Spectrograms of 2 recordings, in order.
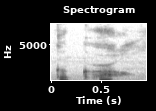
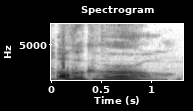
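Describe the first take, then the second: First: Softer, tender repeat of praise. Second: Slow, loud, drawn-out praise. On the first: Owner softly praising her dog Cora. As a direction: murmur it gently to the dog. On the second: Owner praising her dog Cora loudly and slowly. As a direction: gush over the dog. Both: Real, not acted.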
